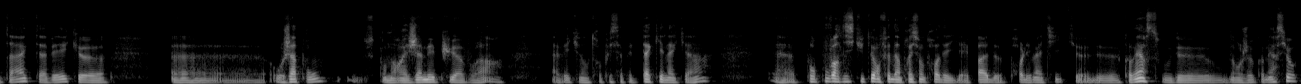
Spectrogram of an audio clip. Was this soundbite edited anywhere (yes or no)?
no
